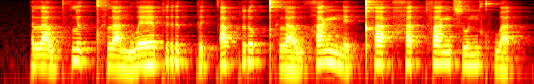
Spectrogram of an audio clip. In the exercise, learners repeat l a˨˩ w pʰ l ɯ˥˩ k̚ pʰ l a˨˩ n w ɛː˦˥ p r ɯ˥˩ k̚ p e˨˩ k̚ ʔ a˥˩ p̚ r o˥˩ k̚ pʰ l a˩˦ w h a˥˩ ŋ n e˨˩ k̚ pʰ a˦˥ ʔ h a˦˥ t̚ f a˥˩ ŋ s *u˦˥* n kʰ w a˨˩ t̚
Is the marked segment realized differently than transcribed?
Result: no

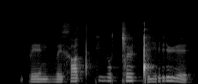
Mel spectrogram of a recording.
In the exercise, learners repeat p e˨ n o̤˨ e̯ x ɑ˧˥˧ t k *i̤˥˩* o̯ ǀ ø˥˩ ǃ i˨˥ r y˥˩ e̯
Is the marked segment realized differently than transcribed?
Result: no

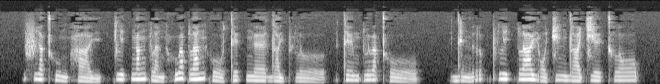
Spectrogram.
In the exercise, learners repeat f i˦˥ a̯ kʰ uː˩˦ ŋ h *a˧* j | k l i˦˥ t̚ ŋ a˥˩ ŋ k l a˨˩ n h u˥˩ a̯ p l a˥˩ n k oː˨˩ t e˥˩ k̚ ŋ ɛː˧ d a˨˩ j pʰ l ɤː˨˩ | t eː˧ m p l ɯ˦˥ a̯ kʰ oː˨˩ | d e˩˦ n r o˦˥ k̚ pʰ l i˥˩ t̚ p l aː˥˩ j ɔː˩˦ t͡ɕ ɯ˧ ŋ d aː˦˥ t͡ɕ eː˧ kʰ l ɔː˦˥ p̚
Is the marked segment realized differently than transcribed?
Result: yes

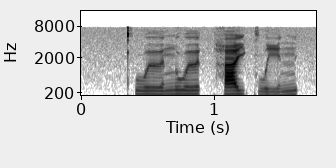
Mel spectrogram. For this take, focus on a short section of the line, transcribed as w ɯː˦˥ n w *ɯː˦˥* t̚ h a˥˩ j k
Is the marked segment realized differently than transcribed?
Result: no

